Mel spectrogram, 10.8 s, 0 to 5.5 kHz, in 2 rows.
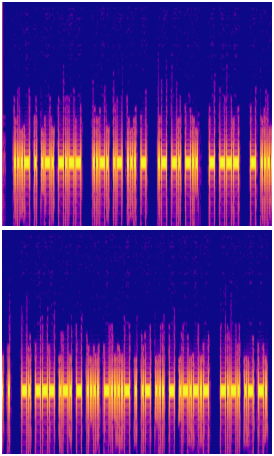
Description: Morse code, heard as a keyed tone, about 34 wpm, 600 Hz. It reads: VERY FAST AND TO THE NORTH-EAST. CAN
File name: the old man and the sea / the old man and the sea 1 35wpm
